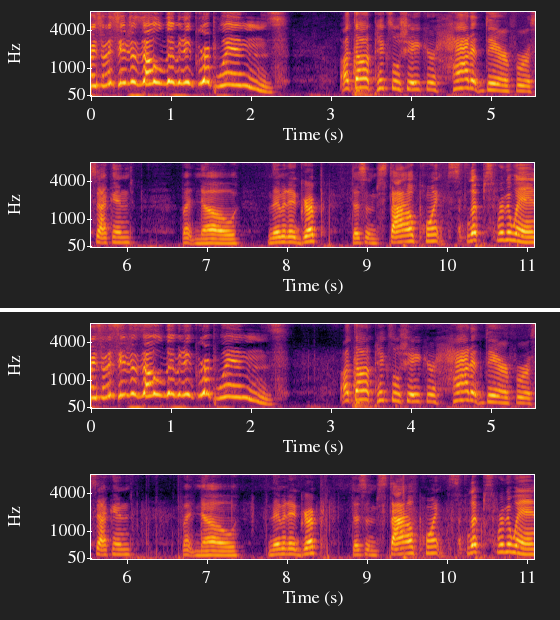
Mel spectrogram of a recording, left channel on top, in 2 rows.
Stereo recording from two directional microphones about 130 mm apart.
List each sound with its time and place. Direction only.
0.0 s a sound: 45° left (ahead or behind)
3.1 s speech: 45° left (ahead or behind)
4.7 s speech: 45° left (ahead or behind); by 6.1 s 30° left (ahead or behind)
6.7 s speech: 15° left (ahead or behind)
7.8 s speech: 40° left (ahead or behind)
8.8 s speech: 25° left (ahead or behind)
9.5 s speech: 30° left (ahead or behind)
